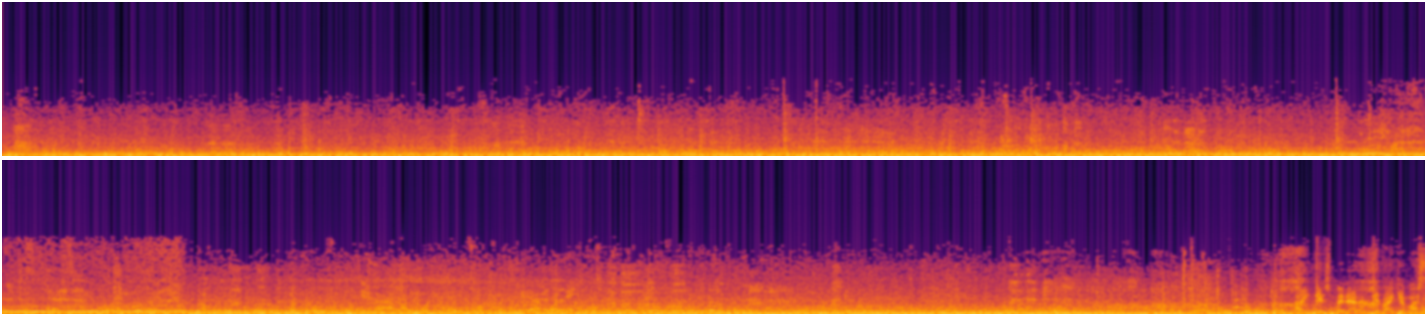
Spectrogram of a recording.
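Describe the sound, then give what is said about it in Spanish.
A wartime train moving fast on rails, a loud, unbroken rumble with a clickety-clack rhythm throughout and a brief high whine partway through. “El tren va demasiado rápido para los demás.”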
